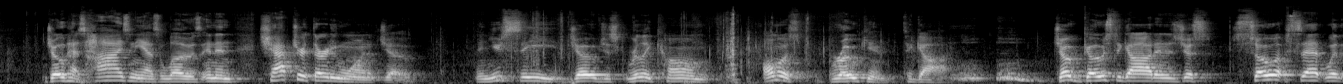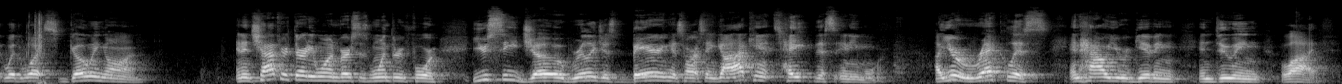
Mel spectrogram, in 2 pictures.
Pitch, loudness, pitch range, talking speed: 165 Hz, -14 LUFS, 150-200 Hz, 160 wpm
